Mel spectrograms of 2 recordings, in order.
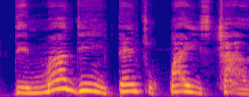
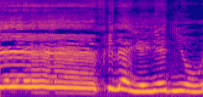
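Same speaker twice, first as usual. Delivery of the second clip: imitated mother's outcry; 11 semitones higher than usual. Daughter mimicking her mother when she cries, high exclaiming. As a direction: imitate mom with a long high 'eh', tumbling down. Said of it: "if you want to beg, my mother say".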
